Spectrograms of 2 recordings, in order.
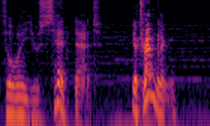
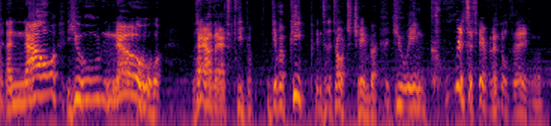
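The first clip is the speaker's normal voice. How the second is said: louder, higher roar; roaring angry; 7 semitones higher, 10 dB louder than usual. Acted. Erik triumphant at Christine, roaring angry. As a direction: roar it at her. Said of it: "the angry voice roared".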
